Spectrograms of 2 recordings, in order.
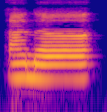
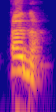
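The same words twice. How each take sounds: First: The final vowel is drawn out long. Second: The final vowel is kept short. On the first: The speaker calls it wrong. "you don't say" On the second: The speaker calls it right. "Just say أنا. You don't pronounce that mud"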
